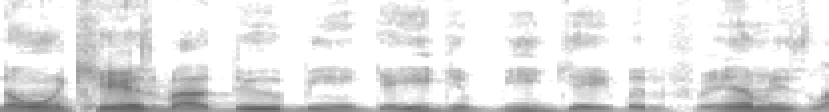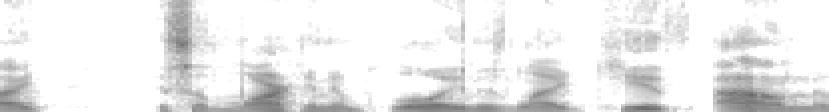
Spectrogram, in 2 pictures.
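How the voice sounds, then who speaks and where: The tone is animated and the pace fairly quick. Pitch variation is ordinary. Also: man. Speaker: podcast co-host. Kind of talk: heated argument, casual banter. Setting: podcast studio. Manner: animated, interjecting, overlapping.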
